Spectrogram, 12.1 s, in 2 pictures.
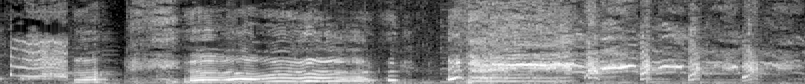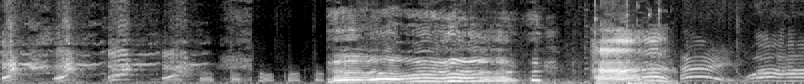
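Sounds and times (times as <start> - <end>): person laughing: 0.0 - 0.9, 3.4 - 10.7.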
